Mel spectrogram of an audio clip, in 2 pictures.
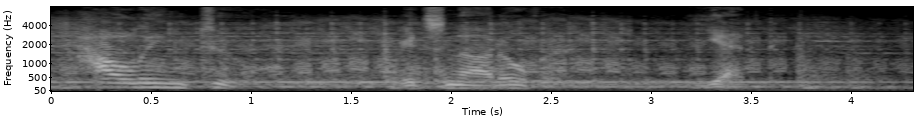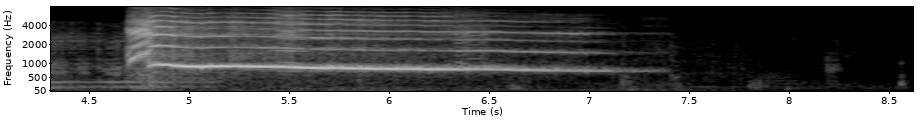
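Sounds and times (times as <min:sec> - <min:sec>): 
speech: 0:00.4 - 0:01.1, 0:01.7 - 0:02.6, 0:03.3 - 0:03.7, 0:04.7 - 0:04.9
long loud howl at the end of a movie trailer: 0:04.7 - 0:07.4.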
